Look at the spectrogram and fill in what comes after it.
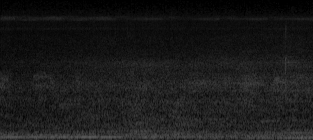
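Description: Steady background ambience: an even hiss with a low hum underneath and no distinct events.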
